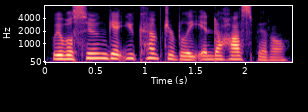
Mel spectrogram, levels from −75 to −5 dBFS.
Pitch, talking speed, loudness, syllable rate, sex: 190 Hz, 195 wpm, -18 LUFS, 6.0 syllables/s, female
